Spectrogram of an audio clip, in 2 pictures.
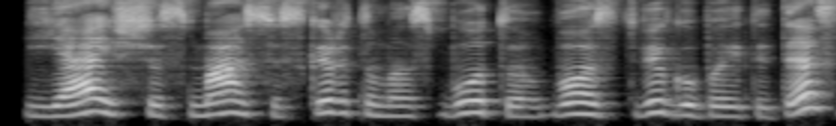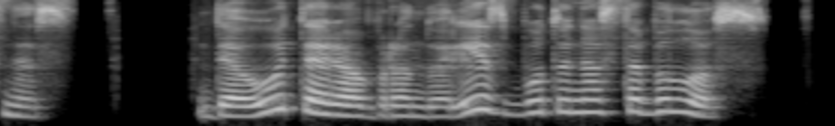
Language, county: Lithuanian, Utena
